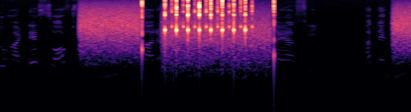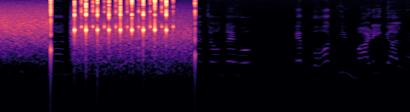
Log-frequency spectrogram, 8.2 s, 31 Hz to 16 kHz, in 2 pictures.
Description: Pulse dialling, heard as a rotary dial, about 9 pulses a second, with speech in Punjabi. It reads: 8 9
